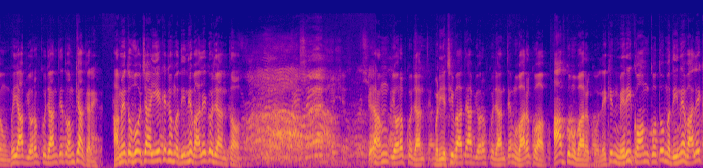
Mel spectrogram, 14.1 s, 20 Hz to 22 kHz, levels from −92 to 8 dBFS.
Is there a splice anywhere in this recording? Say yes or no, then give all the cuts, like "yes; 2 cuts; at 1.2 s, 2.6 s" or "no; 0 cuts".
yes; 1 cut; at 11.0 s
